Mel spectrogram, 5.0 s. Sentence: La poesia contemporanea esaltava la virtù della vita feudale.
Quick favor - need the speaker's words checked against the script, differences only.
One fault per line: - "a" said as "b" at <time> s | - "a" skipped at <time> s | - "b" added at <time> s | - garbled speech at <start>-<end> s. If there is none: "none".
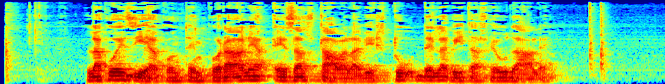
none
